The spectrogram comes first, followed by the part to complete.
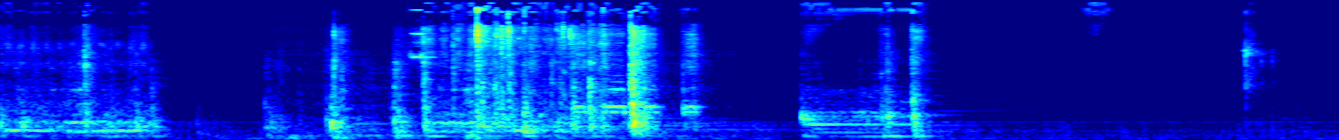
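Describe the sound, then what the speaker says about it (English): A sewing machine basts the end of a waist pack in short bursts of rapid mechanical stitching, stopping and restarting with brief pauses and faint handling clicks. "I can just baste the end in place."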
